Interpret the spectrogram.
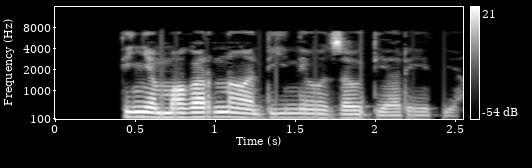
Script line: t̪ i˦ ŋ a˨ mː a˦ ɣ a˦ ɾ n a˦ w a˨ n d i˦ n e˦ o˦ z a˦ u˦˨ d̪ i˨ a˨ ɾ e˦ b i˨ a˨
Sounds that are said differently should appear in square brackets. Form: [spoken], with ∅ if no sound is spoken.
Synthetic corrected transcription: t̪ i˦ [ɲ] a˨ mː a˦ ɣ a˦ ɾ n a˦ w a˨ n d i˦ n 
